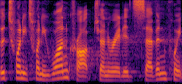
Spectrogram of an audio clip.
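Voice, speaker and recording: With lively intonation, a woman talks at a medium pitch. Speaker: industry executive giving a speech. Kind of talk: conference speech. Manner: fast.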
